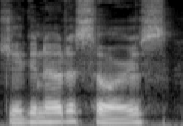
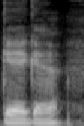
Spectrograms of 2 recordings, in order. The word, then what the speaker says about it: Giganotosaurus: really is speaking of Giganotosaurus yes it is pronounced Giganotosaurus obviously we said that in our Beyond T-Rex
